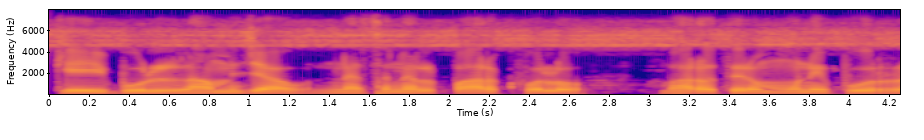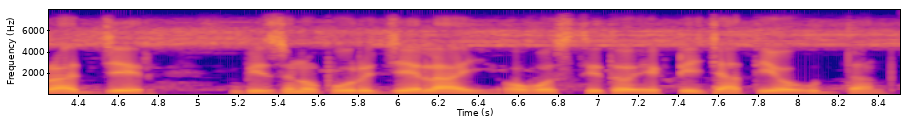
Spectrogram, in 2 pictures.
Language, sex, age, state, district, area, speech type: Bengali, male, 18-30, West Bengal, Paschim Medinipur, rural, read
